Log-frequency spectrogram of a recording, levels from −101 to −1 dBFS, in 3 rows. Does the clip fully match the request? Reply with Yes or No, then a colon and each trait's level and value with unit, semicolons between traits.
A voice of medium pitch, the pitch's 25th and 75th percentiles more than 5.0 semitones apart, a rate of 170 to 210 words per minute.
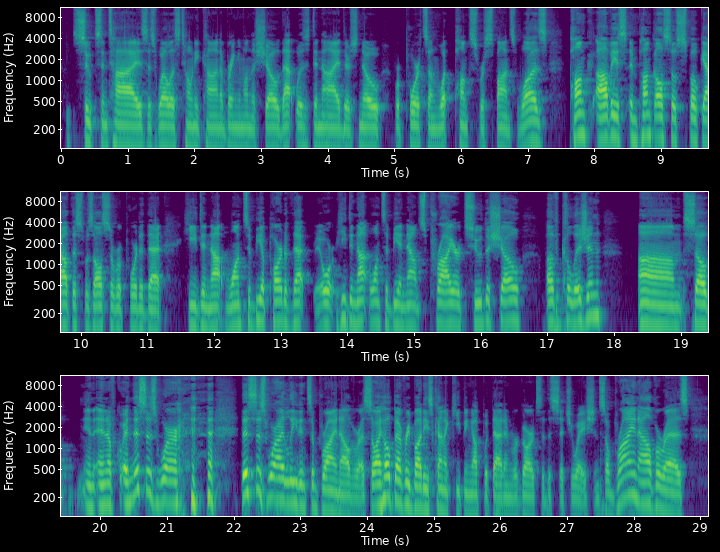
No: low, 130 Hz; wide, 5.5 semitones; average, 200 wpm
